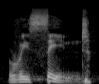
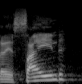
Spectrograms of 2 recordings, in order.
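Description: First: The stressed vowel sounds like 'sin'. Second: The stressed vowel sounds like 'sign'. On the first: The speaker calls it right. "You say rescind" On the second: The speaker calls it wrong. "Don't say resigned"

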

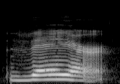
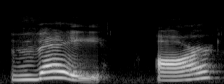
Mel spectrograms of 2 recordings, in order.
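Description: First: One contracted syllable is said, 'they're'. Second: Two separate words are said, 'they are'.

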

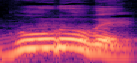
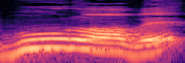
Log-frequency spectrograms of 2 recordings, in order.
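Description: First: The middle syllable is pronounced ru. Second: The middle syllable is pronounced ra. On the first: The speaker calls it wrong. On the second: The speaker calls it right. "এটা হবে গুরবে"

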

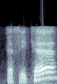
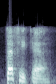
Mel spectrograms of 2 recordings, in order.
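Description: First: The stress falls on the syllable ka. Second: The stress falls on a different syllable. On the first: The speaker calls it right. "النبر على حركة الكاف فتنطق تفكا" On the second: The speaker calls it wrong. "وليست تفكا"

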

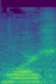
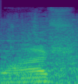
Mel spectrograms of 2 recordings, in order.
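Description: First: The word has a regional Iowa pronunciation. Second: The word has a standard, non-regional pronunciation. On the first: It reveals a regional upbringing. The speaker calls it wrong. "because she's from Iowa, she says wash" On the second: It is the expected everyday form. The speaker calls it right. "instead of wash"

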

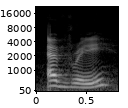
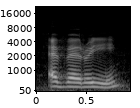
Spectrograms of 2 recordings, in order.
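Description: First: The middle vowel is dropped, giving two syllables. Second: The middle vowel is pronounced, giving three syllables. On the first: "các bạn cần phải nuốt âm" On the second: "thay cho"

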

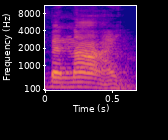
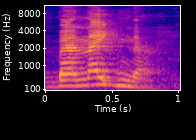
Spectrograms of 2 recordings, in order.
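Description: First: The G sound is silent. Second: The G sound is pronounced. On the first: The speaker calls it right. "The correct one is benign" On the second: The speaker calls it wrong. "It will not be like this. Benigna. It's incorrect"

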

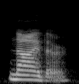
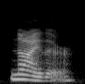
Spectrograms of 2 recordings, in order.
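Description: First: The first syllable is said with an 'eye' sound. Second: The same.

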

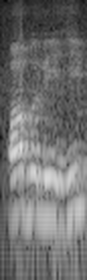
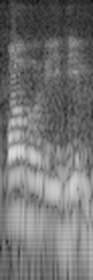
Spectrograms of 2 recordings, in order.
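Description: Both takes have the same delivery.

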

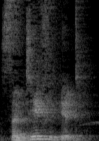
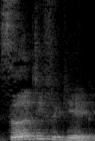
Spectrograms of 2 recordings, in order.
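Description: First: The stress falls on the second syllable. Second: The stress does not fall on the second syllable. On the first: The speaker calls it right. "Certificate அப்படின்னு தான் படிக்கணுமே" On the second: The speaker calls it wrong. "Certificate அப்படின்னு படிக்கக்கூடாது"

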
